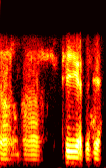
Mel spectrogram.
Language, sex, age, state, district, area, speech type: Assamese, male, 45-60, Assam, Tinsukia, urban, conversation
